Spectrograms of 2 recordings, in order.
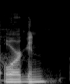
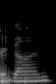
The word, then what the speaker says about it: Oregon: I said the name wrong. I said Oregon. I don't know how to pronounce Oregon.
